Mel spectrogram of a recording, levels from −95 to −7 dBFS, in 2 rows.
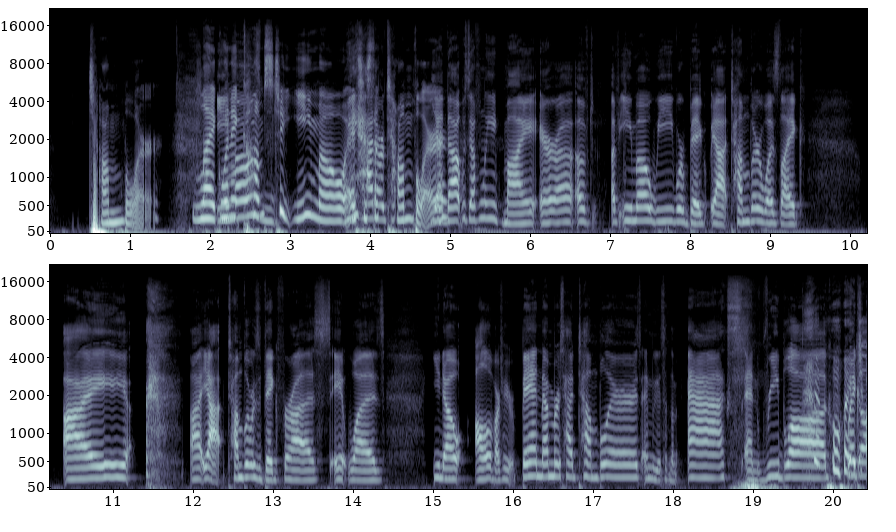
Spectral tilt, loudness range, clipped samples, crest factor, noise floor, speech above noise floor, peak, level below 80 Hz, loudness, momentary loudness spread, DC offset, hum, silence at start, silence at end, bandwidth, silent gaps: -6 dB/octave; 6 LU; under 0.1%; 22 dB; -64 dBFS; 32 dB; -8 dBFS; -36 dBFS; -32 LUFS; 13 LU; under 0.1%; none; 0.5 s; 0 s; 13 kHz; none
